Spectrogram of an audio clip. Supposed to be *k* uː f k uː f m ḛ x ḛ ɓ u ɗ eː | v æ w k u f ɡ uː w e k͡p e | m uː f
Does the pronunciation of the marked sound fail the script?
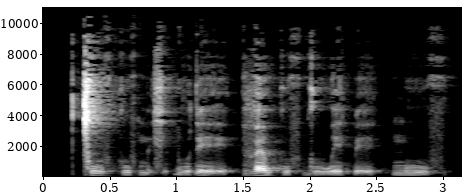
yes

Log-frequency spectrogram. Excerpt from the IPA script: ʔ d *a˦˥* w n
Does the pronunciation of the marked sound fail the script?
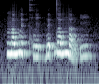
no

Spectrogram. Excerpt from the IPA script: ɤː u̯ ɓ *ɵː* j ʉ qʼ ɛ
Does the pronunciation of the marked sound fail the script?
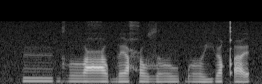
yes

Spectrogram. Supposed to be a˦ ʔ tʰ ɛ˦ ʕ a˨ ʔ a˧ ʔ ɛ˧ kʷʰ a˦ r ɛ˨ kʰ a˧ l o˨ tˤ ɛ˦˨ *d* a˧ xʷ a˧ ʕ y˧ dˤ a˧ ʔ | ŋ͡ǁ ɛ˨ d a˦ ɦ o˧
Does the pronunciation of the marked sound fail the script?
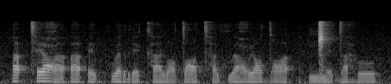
yes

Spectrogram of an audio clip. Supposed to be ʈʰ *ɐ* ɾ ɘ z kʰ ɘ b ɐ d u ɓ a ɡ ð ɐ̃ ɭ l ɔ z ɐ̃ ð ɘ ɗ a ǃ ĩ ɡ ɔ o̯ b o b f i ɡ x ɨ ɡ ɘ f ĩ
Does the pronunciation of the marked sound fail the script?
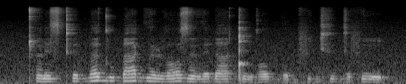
yes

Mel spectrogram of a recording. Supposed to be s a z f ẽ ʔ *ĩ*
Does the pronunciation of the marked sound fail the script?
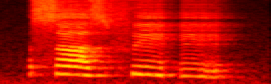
yes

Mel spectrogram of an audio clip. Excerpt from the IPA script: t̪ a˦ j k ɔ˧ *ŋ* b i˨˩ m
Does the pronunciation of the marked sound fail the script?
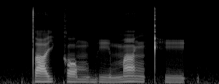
yes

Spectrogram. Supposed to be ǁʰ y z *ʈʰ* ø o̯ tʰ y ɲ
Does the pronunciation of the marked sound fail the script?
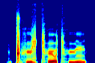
yes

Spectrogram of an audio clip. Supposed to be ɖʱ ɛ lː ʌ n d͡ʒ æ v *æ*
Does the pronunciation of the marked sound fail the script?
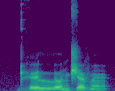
yes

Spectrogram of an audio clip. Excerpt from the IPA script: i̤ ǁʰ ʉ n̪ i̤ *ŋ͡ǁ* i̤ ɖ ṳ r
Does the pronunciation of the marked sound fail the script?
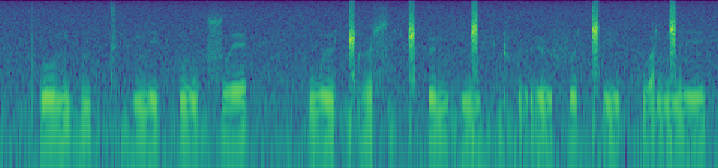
no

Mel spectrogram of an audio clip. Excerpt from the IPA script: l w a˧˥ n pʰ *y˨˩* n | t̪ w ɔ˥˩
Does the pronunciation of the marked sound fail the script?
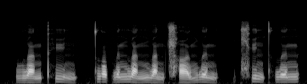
yes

